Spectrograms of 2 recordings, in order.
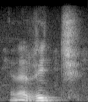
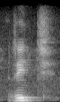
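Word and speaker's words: ridge: करेगा एज इसको एडज नहीं पड़ेंगे budget budget रिज रिज ब्रिज क अय जी साइलेंट जी कहा साइलेंट होता है एन के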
